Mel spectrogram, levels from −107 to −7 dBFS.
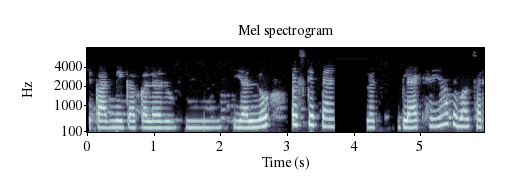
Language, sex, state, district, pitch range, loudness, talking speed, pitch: Hindi, female, Bihar, Muzaffarpur, 235-290 Hz, -24 LUFS, 170 wpm, 245 Hz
